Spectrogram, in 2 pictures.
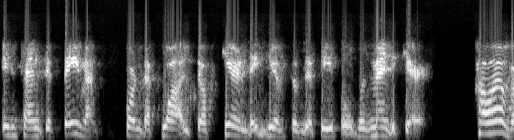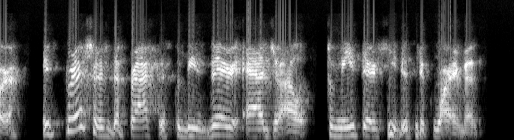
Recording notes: Progressive Care Conference Call May 2022.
